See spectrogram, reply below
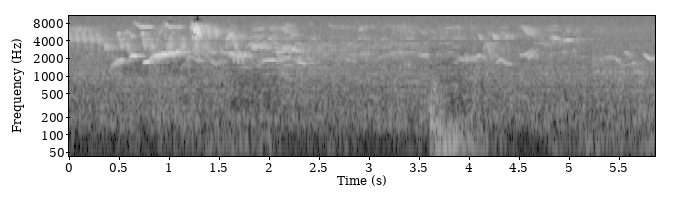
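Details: Common blackbird singing on the evening of 11 May 2018 in spring, perched on a house roof and an old telephone pole, recorded with a Nikon P900. Fluting, warbled phrases with twittering high notes fade into quieter, scattered song amid background noise.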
